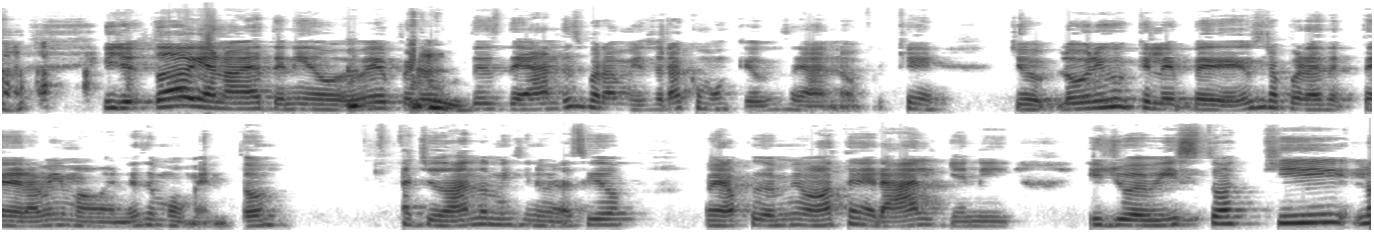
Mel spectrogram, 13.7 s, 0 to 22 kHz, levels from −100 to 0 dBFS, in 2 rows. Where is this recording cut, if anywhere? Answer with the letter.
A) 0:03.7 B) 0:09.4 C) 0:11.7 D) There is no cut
D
